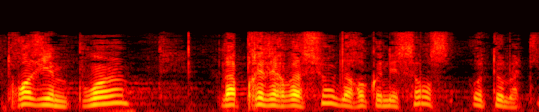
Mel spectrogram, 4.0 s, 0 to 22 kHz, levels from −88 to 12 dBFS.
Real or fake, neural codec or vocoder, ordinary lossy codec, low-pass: fake; codec, 16 kHz, 16 kbps, FreqCodec, larger model; none; none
